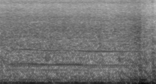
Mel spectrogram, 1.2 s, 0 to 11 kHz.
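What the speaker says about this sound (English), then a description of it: "Make sure the window works." Power window motor on a 2004 Chevrolet SSR running steadily for about a second, a close, continuous electric whine over a low car-interior rumble.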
